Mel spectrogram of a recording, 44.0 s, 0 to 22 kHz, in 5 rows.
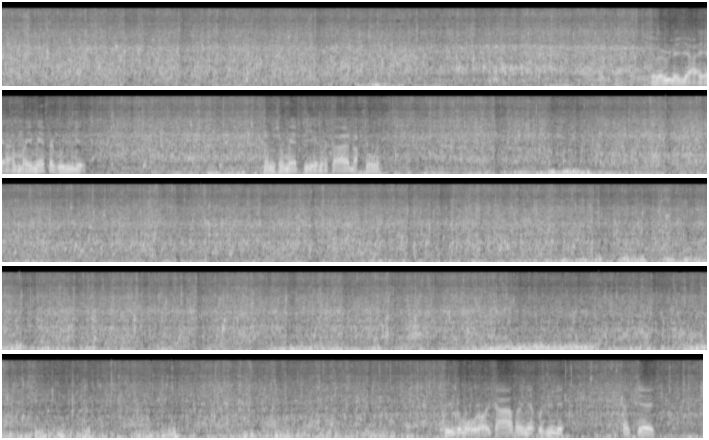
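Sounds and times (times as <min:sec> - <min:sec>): fish thrashing in shallow water: 0:00.0 - 0:44.0.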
